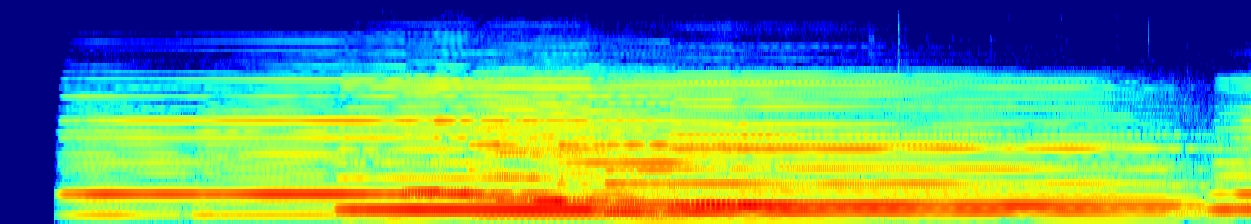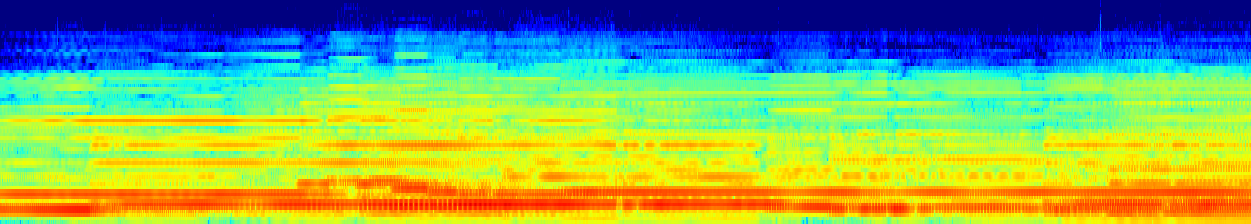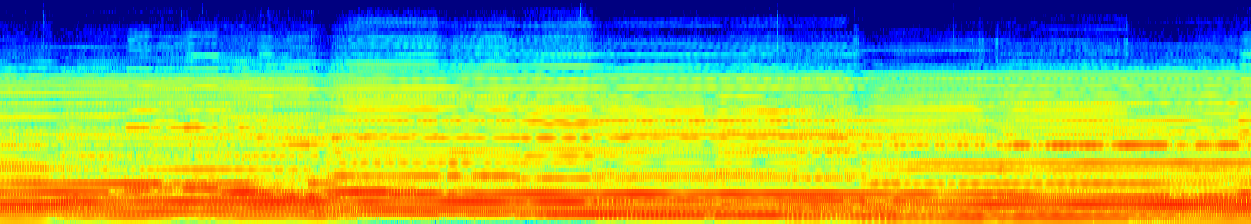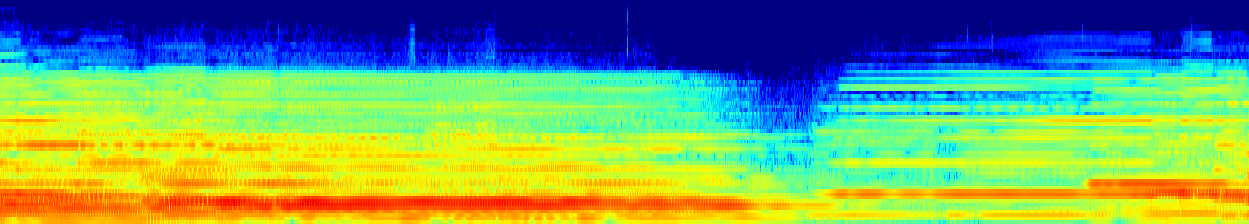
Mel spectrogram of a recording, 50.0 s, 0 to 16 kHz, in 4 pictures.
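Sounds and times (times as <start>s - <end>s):
accordion duet tuned to 432 Hz: 0.6s - 50.0s.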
